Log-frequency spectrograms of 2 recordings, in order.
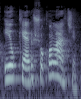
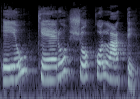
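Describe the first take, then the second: First: Said in the usual way. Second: Slow, syllable-by-syllable "Eu quero chocolate"; every syllable pronounced. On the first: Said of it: "não falam assim tudo certinho". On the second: Shown as a demonstration. Teacher showing the syllabic rhythm of Portuguese, every syllable pronounced. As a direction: give each syllable of "Eu quero chocolate" its full beat. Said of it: "a gente fala cada sílaba".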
